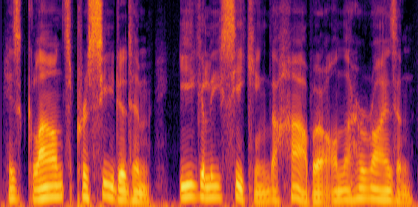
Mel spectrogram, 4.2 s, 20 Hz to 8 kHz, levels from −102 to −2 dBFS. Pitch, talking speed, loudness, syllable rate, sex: 95 Hz, 160 wpm, -18 LUFS, 5.2 syllables/s, male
